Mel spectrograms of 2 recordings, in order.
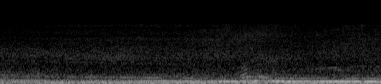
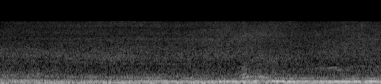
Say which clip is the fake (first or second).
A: second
